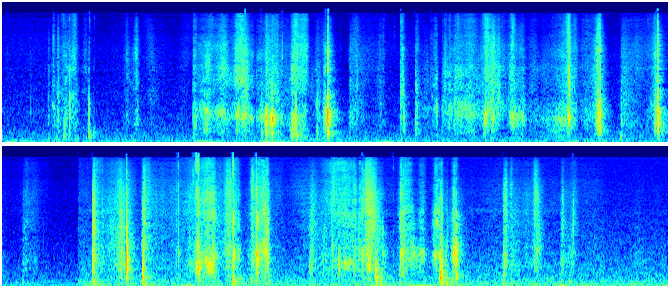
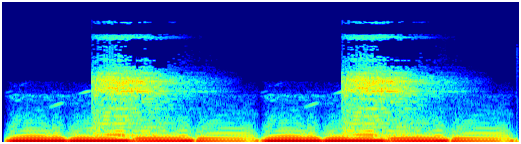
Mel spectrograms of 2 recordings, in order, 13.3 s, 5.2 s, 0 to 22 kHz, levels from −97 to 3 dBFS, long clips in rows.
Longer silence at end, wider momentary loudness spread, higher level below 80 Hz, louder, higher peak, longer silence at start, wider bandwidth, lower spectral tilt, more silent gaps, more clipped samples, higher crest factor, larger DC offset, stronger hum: about the same, 0 s vs 0 s; first, 21 LU vs 10 LU; second, -56 dBFS vs -10 dBFS; second, -33 LUFS vs -15 LUFS; about the same, -2 dBFS vs 0 dBFS; about the same, 0 s vs 0.05 s; first, 17.5 kHz vs 3.1 kHz; second, -2.5 dB/octave vs -7.5 dB/octave; neither; neither; first, 34 dB vs 8 dB; neither; neither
